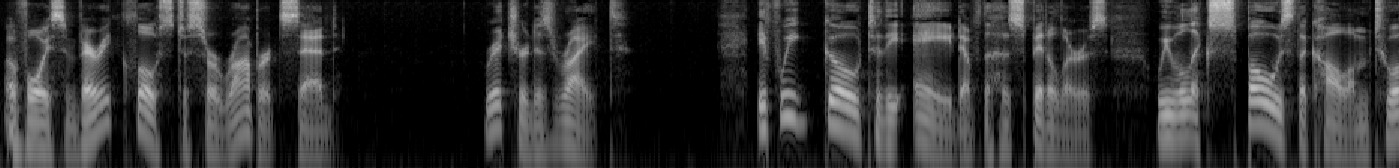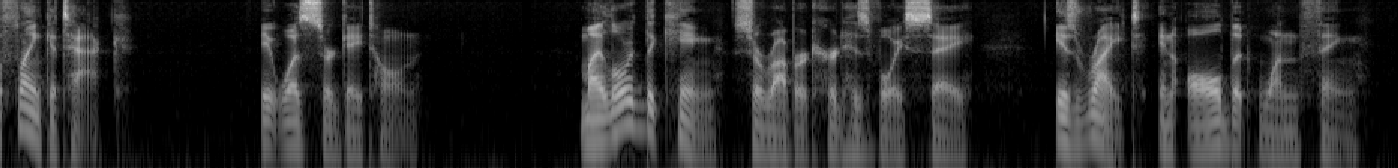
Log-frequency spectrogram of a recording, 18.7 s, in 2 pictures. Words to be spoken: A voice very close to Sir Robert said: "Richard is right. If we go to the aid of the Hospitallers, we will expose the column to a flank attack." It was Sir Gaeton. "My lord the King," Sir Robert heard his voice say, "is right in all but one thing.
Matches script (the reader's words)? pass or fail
pass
